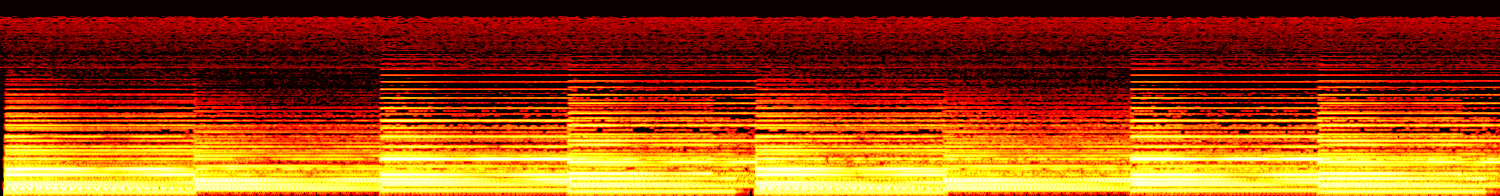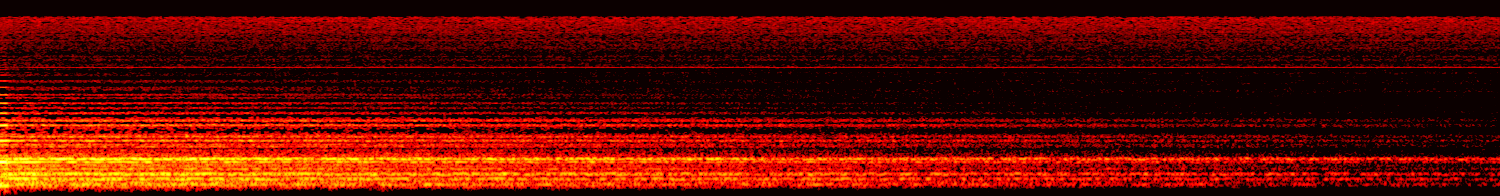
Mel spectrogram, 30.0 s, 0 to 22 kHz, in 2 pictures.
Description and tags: Nostalgic A minor chords melody Kurzweil 2500 synth
Chord progression played on a Kurzweil 2500RS synthesizer in a-minor key. The mood is dreamlike, melancholic and nostalgic. The instrument is a mix of piano and strings and ends with a long reverb tail. Could fit a soundtrack or an ambient track.
a-minor, ambient-music, dreamlike, melancholic, reverb, synthesizer-chords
